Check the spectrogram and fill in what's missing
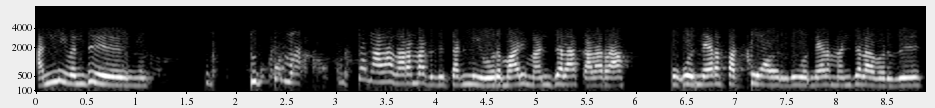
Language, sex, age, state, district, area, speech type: Tamil, female, 60+, Tamil Nadu, Ariyalur, rural, conversation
